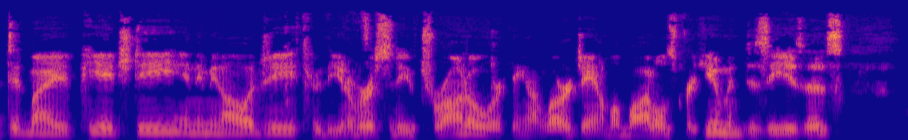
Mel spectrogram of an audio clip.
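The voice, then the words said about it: Canadian accent. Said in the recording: “Canadian originally. Hopefully the accent doesn't throw anybody.”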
